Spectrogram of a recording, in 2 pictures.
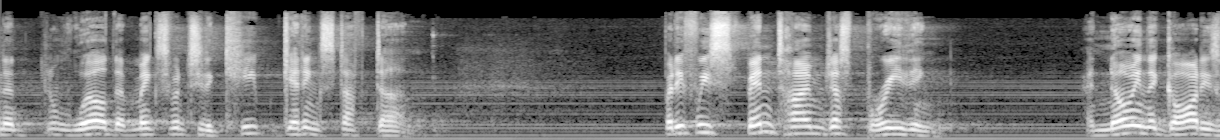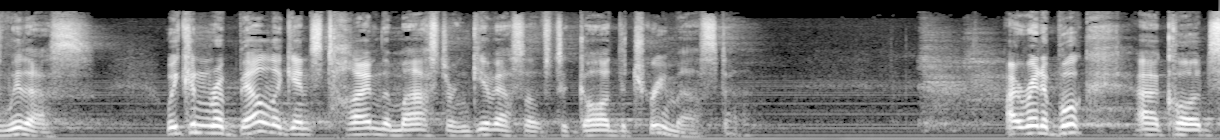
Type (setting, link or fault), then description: setting, large echoing room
